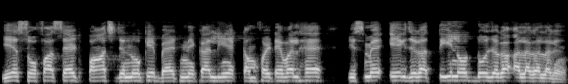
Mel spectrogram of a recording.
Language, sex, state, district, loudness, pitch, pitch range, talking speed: Hindi, male, Uttar Pradesh, Jyotiba Phule Nagar, -13 LUFS, 175 Hz, 170-180 Hz, 210 wpm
